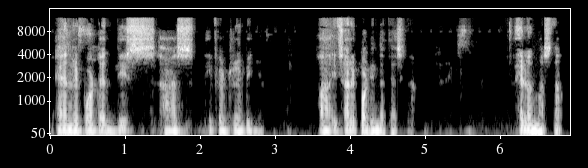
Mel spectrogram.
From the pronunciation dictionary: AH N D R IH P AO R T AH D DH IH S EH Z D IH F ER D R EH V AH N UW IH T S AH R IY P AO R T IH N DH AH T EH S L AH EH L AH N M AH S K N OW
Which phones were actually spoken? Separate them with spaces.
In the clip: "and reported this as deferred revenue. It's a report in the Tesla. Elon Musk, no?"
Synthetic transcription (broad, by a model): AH N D R IH P AO R T AH D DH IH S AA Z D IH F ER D R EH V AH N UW IH T S AH R IY P AO R T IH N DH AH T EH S N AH EH L AH N M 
